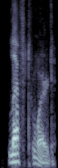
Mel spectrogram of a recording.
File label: "leftward", American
